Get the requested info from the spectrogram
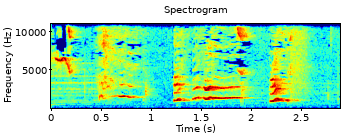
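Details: Pet terrier singing at the end of a session: three short, rising, whiny howls, each under a second, separated by brief pauses, with a woman's voice nearby.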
